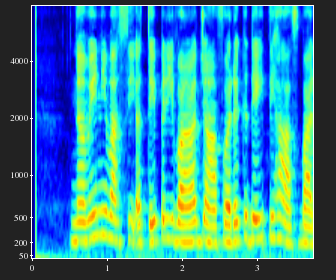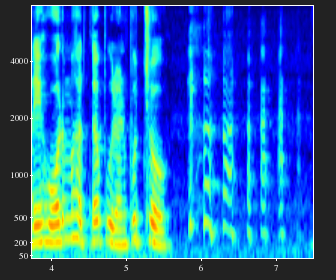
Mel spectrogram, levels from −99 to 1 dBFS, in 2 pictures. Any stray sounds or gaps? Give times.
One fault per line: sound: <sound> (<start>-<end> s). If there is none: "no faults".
sound: laugh (5.8-7.3 s)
